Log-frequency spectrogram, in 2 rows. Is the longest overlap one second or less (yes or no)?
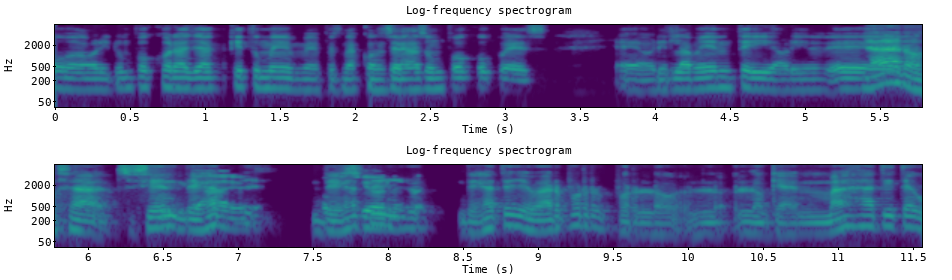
no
